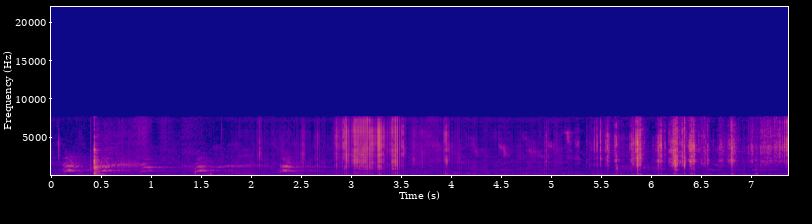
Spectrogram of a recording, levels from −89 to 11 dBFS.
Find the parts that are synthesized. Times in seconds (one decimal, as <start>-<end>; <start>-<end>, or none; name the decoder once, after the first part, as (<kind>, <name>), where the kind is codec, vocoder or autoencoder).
0.7-1.3 (vocoder, BigVGAN v2); 1.8-5.2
